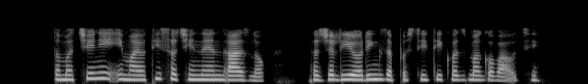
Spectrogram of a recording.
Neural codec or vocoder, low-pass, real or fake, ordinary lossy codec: codec, 24 kHz, 0.9 kbps, DualCodec; 5.4 kHz; fake; none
